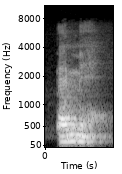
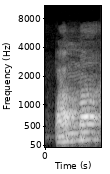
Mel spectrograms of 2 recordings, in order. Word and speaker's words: Padme: Padme, Pad and Me, two syllables become one, and one sentence. So Padme, Pama and Padme is point is same meaning, but Sanskrit little bit is different of description of the pronunciation.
